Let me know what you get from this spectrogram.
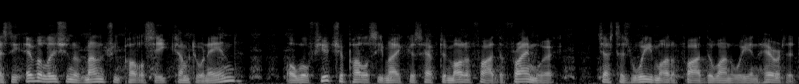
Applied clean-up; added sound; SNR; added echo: none; Sawing; 18 dB; none.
